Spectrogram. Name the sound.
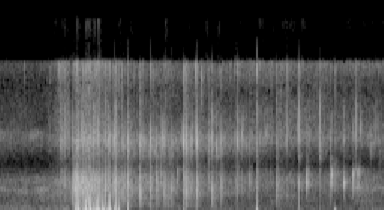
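curry leaves crackling as added to hot oil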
